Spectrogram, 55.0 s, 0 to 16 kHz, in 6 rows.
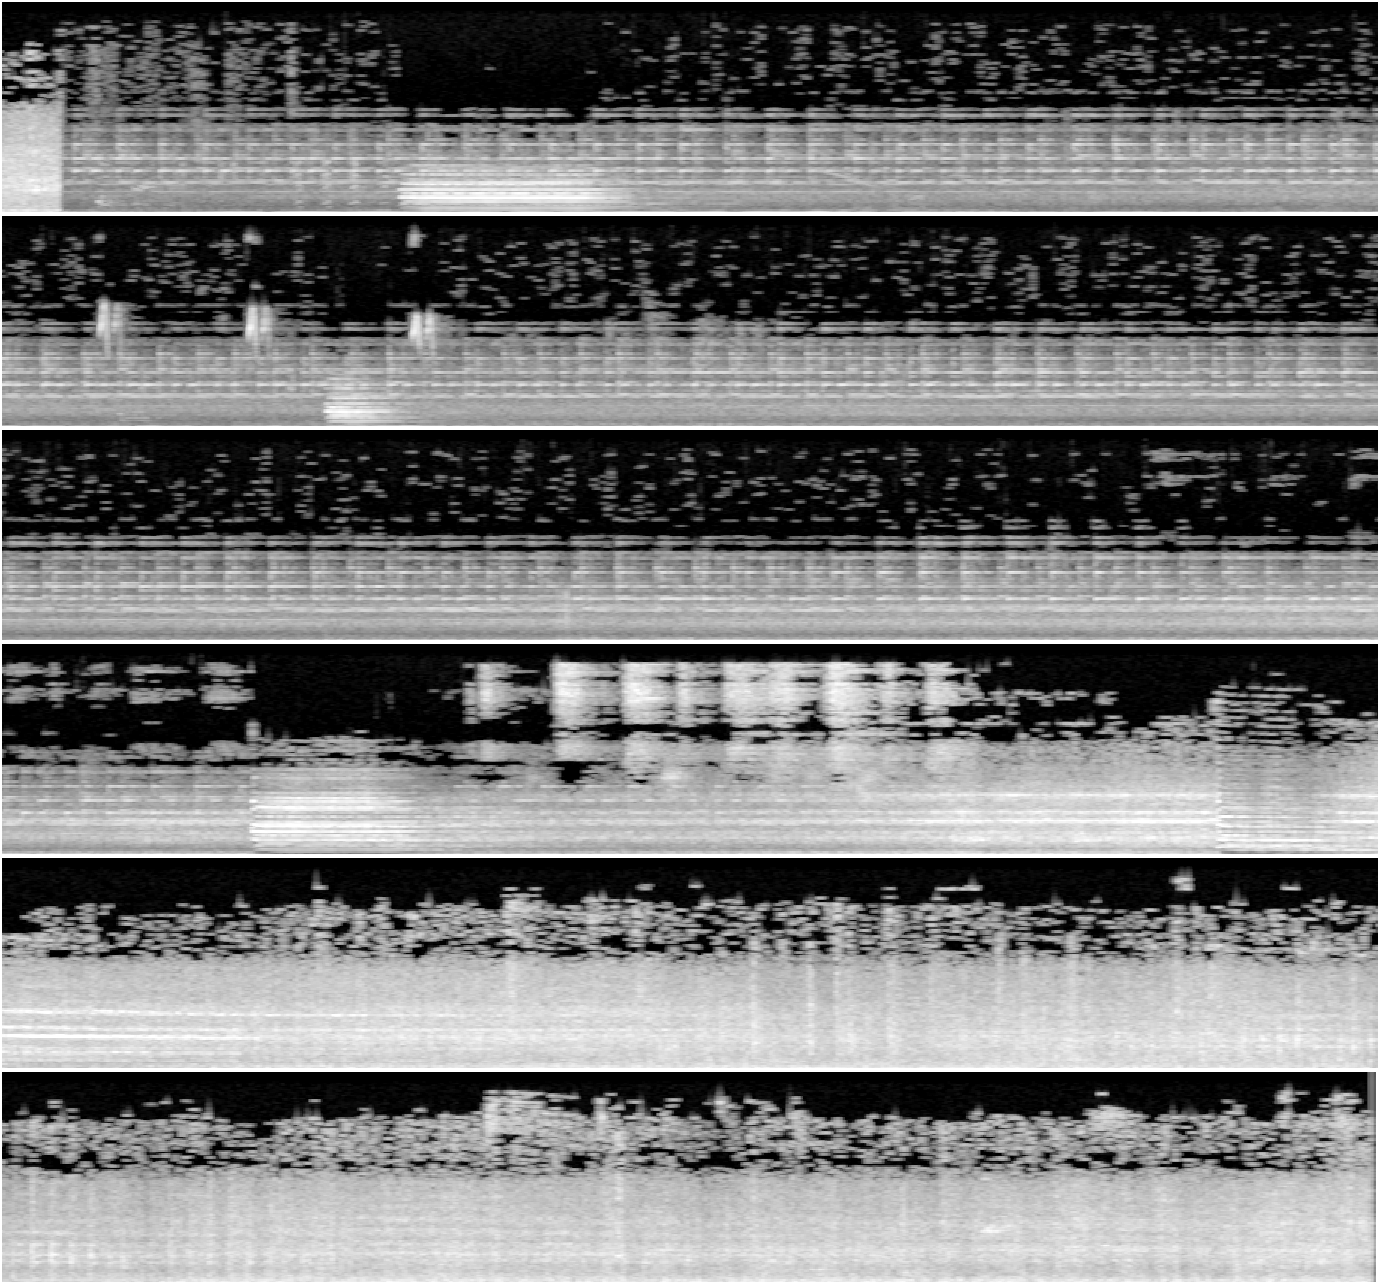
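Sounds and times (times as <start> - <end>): diesel locomotive engine rumble: 0.0 - 55.0
locomotive horn blasts: 2.7 - 4.6, 11.4 - 12.1, 29.2 - 30.9, 35.6 - 36.7.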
